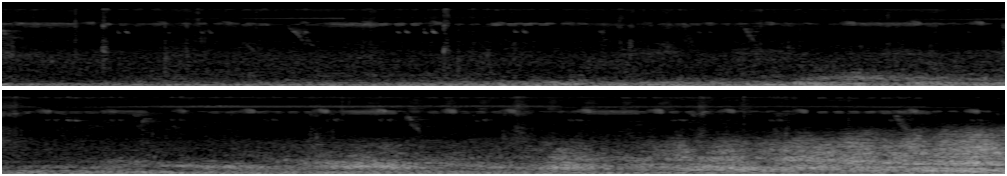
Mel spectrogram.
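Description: A distant engine approaching: faint at first, it grows steadily louder from about four seconds in, over a low steady rumble.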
